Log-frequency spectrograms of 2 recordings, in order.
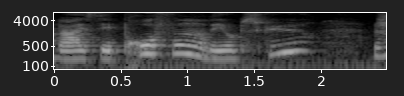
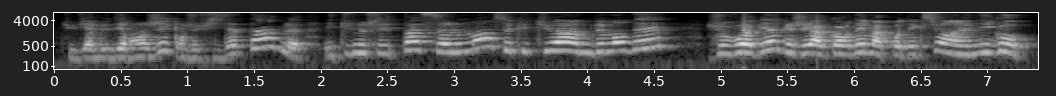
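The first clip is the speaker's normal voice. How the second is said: loud, fast, scolding rant; the wind lord berating a fool, much louder; furious wind lord; 4 semitones higher, 14 dB louder, faster than usual. Acted. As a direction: tear into him for interrupting dinner.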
